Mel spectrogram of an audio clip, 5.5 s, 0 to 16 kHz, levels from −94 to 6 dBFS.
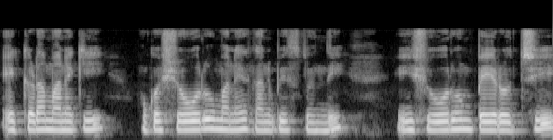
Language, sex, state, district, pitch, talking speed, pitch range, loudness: Telugu, female, Andhra Pradesh, Sri Satya Sai, 195 Hz, 120 wpm, 185-205 Hz, -15 LUFS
